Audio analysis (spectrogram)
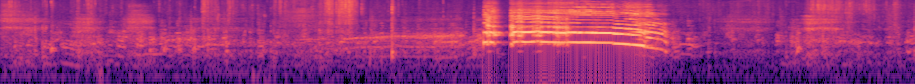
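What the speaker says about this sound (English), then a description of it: "So, chickens eating chicken." Backyard chickens cluck softly and intermittently as they eat cooked chicken, and a loud rooster crow rings out in the middle, followed by quieter clucking and faint talk.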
